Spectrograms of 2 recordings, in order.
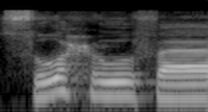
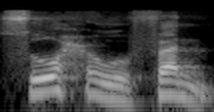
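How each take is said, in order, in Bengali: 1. শব্দটি একটি দীর্ঘ আ স্বরধ্বনি দিয়ে শেষ হয়। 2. শব্দটির শেষে একটি ন ধ্বনি আছে। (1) "থেমে পড়লে কি হবে?" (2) "ফা আলিফ দুই জবর ফ্যান"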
